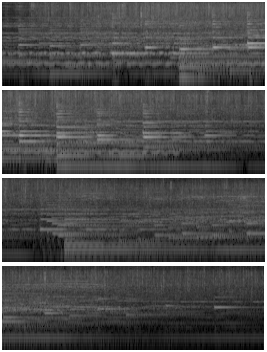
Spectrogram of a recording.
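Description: Steady rain patters continuously over a slow, gentle instrumental melody of sustained tones, the rain forming a constant hiss beneath the music with no talking.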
